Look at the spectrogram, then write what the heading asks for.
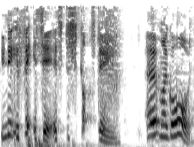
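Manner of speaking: high, scolding put-on accent; hammed-up appalled rant; mock disgust. Berating the smelly partner, mock disgusted rant. Acted disgust in improvised commercial skit.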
